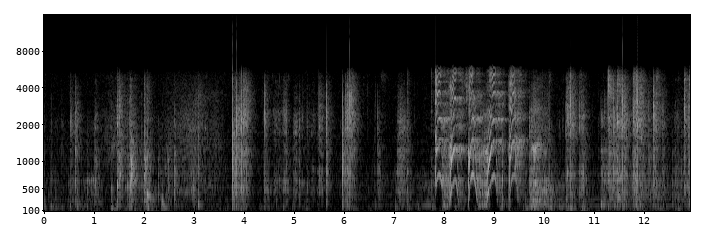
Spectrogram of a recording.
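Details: Pippy, a playful Border Terrier puppy, indoors: after several seconds of tapping and scuffling, a burst of high yapping barks and growly yips from about eight seconds, repeated in quick uneven runs, with a person's voice nearby.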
